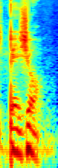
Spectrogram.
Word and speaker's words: Peugeot: It's Peugeot, and I is believe it French?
